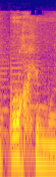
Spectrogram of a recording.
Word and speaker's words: prójimo: x en medio y representa esta letra x representa el sonido que actualmente nosotros en español le ponemos a la jota entonces próximo si viene del adjetivo este adjetivo próximo pero que se pronuncia prójimo en definitiva y en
